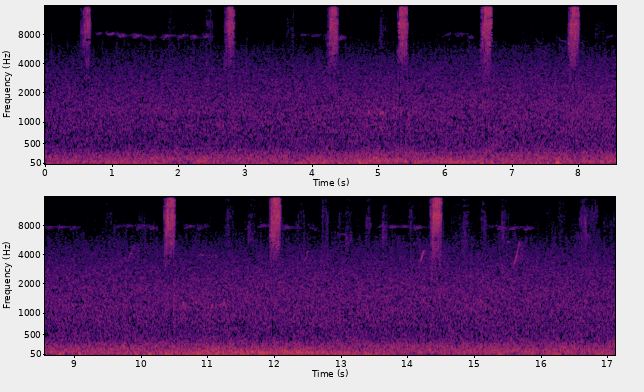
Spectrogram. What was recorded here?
Chorthippus brunneus, an orthopteran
